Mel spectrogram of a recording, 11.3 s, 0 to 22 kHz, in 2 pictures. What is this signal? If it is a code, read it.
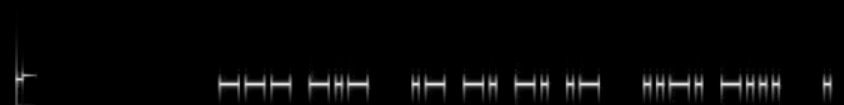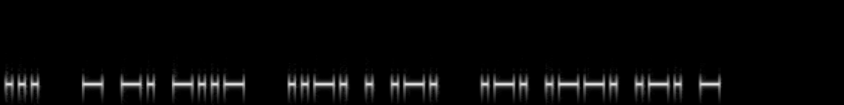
Morse code, heard as a keyed tone, about 28 wpm, 700 Hz. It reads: OK ANNA FB ES TNX FER RPRT
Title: Practice QSO - Exchange 2 - Info - 28wpm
